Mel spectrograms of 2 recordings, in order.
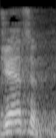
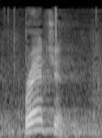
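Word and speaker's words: Brandtjen: Representative Jansen. Branchin. General Branchin. That was putting all it in one syllable.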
